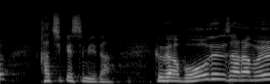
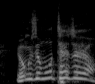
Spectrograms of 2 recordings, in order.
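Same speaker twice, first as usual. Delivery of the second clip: heated, angry tone, pitched up; 7 semitones higher than usual. A preacher retells a pastor's wife refusing his apology, imitating an angry wife. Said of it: "막 이렇게 화를 내는 거예요".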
